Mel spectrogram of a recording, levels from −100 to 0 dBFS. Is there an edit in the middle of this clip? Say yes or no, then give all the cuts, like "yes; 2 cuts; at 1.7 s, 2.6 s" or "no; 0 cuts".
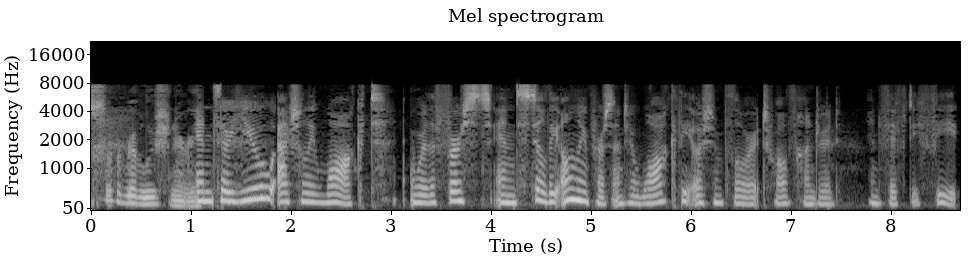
no; 0 cuts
